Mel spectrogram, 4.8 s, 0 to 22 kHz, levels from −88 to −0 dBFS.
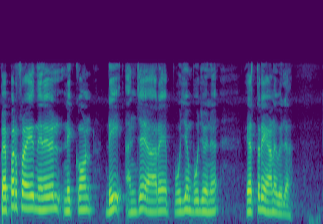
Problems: background sounds at intervals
